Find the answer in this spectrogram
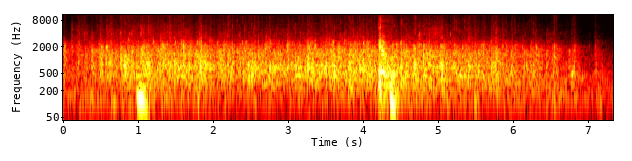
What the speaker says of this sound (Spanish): Con ustedes, el padre Alfredo Sáenz, para quien pido un aplauso fuerte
